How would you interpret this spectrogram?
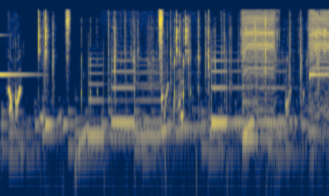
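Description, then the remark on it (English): A dense, overlapping barrage of phone and computer notification alerts for tweets and messages at work: bright chimes, bloopy pops and rising chirps stacked one after another for several seconds, busy and cluttered, with no one talking. “It's a constant thrum of notifications, tweets, and messages.”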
